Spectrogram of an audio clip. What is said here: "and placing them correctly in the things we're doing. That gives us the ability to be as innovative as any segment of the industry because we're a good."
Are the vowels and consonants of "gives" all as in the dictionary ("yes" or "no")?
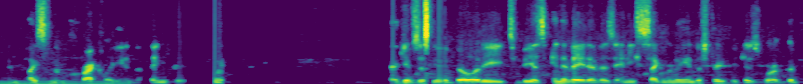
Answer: yes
